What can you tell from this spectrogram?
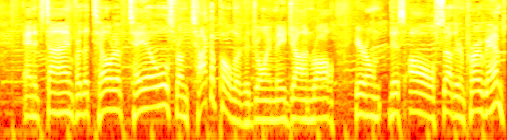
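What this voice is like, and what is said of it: Southern American accent. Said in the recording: “talk with a Southern accent ... we are the show that talks with a Southern accent”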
